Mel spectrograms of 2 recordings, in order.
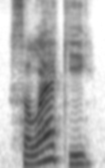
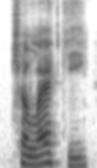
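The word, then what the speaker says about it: Tsalagi: is a blend of Cherokee and Scottish words selecki oh I'm sorry because it's it's pronounced chalaki and kakaliki which is a Scottish soup hey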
